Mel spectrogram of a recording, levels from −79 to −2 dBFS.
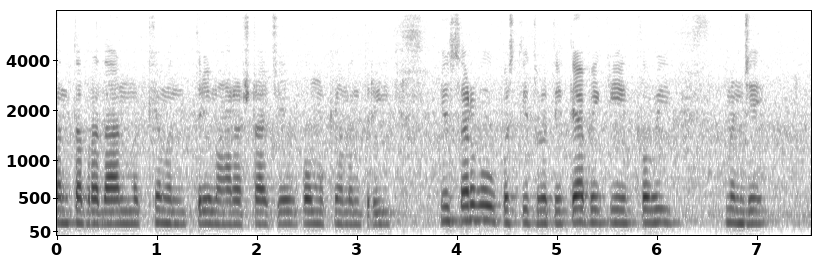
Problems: constant background noise, continuous background conversations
